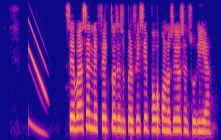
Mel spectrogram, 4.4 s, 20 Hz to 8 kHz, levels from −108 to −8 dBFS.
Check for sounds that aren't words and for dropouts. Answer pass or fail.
fail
